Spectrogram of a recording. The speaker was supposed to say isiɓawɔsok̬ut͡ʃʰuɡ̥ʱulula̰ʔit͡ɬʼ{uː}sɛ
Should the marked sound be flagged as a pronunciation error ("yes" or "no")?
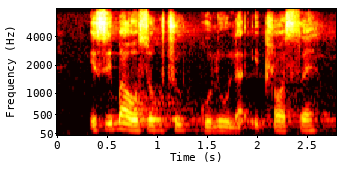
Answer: yes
